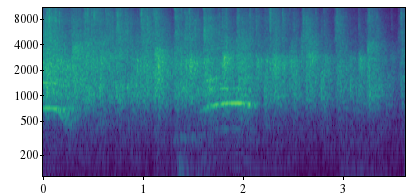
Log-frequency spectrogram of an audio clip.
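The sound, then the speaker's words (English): A church audience applauds and cheers, with dense, steady clapping and raised voices mixed in throughout, easing slightly toward the end. “Come on, somebody, make some noise for Jesus.”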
